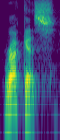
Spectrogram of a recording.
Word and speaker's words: ruckus: But the implication is how do you say that word? Roxious? Really, ruckus.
